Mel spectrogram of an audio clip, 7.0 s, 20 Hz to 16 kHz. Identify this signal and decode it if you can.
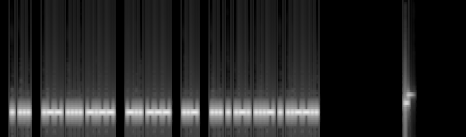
Morse code, heard as a keyed tone, about 40 wpm, 700 Hz. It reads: ES WHY DO U SERVE?
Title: Sentences from Top 400 Words and Abbreviations 40wpm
